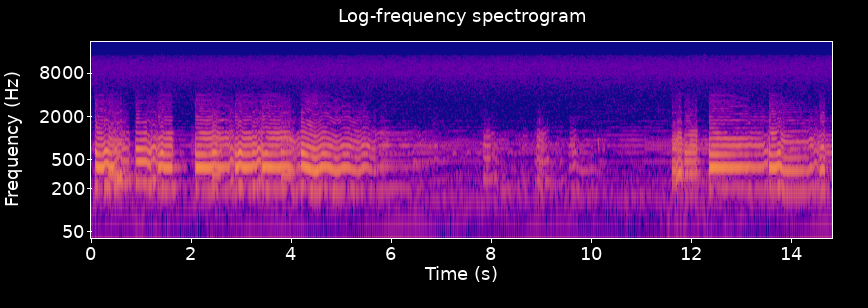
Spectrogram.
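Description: Veena played solo in raga Begada, Carnatic style: plucked notes held and bent up and down in wide, wavering slides (gamakas). Loud phrases open it, a softer passage of a few quiet plucks follows in the middle, and loud playing comes back near the end.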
